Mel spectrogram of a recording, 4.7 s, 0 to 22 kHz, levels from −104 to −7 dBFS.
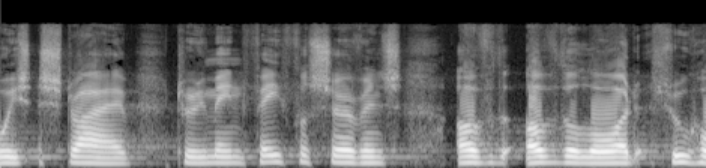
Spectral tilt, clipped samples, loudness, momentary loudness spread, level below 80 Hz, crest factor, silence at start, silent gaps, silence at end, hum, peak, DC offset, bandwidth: -6 dB/octave; under 0.1%; -18 LUFS; 10 LU; -64 dBFS; 14 dB; 0 s; none; 0 s; none; -4 dBFS; under 0.1%; 12 kHz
